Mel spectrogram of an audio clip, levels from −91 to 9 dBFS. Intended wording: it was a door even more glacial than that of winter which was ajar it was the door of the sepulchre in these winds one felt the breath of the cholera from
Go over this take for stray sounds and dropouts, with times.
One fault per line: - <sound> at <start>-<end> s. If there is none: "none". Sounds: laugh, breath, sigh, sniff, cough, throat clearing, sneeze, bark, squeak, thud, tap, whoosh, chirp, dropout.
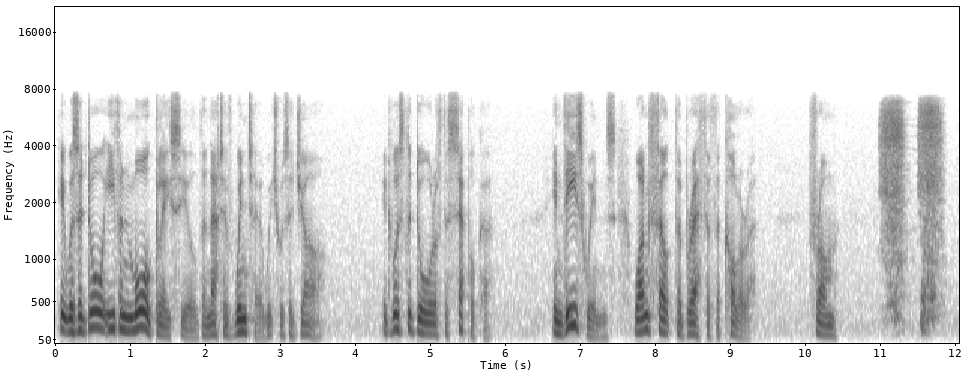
- sniff at 10.9-11.9 s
